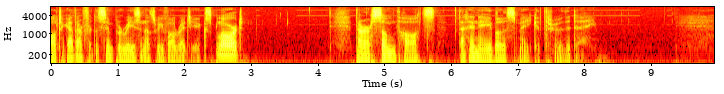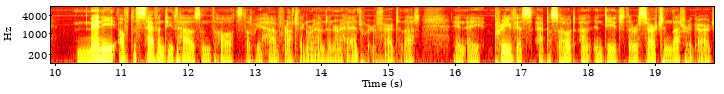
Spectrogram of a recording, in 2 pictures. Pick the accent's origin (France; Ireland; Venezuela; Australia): Ireland; I grew up in Ireland in the late 1950s, the early 1960s.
